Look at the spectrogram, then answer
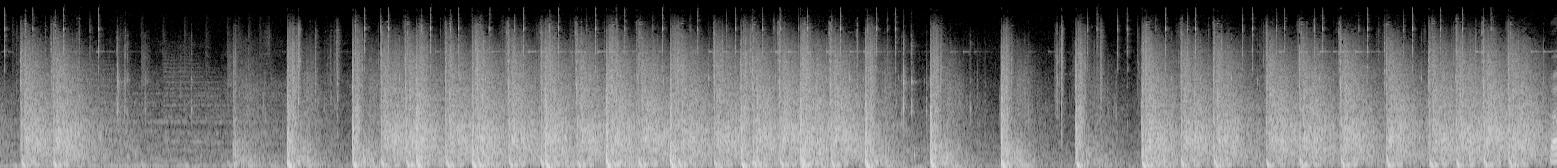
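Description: Rapid repeated gunfire against zombies in Project Zomboid, mostly dense bursts with brief pauses, loud and close throughout with game sounds underneath.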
